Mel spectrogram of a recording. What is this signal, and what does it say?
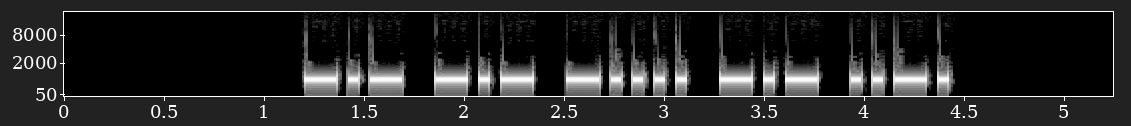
Morse code, heard as a keyed tone, about 23 wpm, 700 Hz. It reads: KK6KF
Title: USA Call Signs - 5 Characters - 3x Character Spacing - 22wpm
